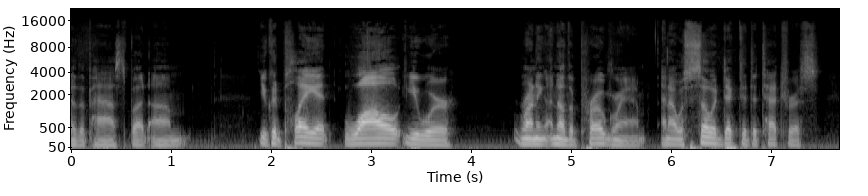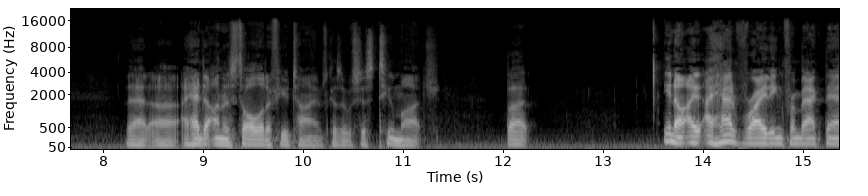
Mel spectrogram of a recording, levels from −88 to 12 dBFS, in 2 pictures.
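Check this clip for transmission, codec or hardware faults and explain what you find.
The clip has one fault, mains hum, present from start to finish under the speech. A ground loop or nearby transformer is leaking the 60 Hz power line into the signal path, leaving a steady low tone at 60 Hz plus a few low harmonics, sitting roughly 35 dB below the speech. Unlike broadband low-frequency rumble from handling or wind, it holds a fixed pitch and never varies with the talker.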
